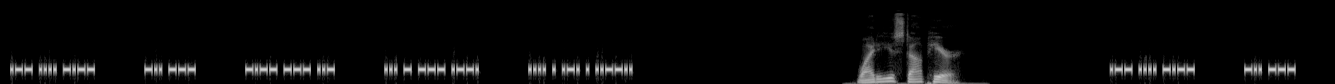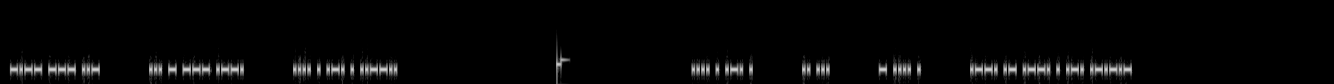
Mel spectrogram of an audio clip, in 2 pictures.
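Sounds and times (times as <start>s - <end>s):
Morse code beeps at about 50 words per minute: 0.1s - 6.4s, 11.1s - 17.4s, 20.3s - 24.7s
speech: 8.6s - 9.7s.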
